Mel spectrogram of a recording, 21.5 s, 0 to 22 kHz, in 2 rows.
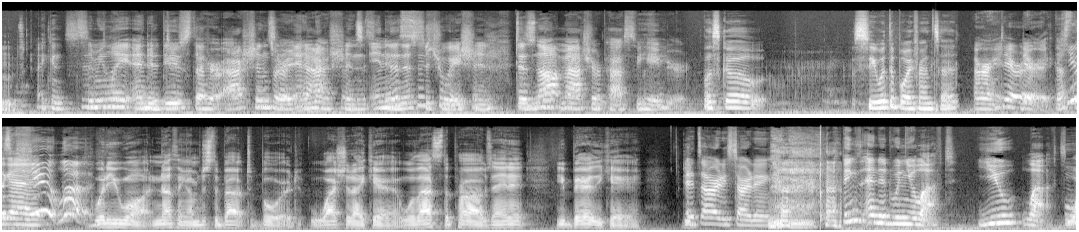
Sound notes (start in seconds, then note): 18.4 chuckles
